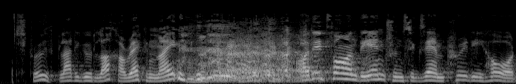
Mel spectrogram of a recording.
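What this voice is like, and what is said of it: Australian accent. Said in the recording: “my wife is Australian, and I'm listening to your accent”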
